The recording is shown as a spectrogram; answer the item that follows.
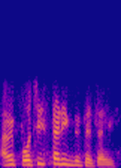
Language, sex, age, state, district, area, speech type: Bengali, male, 18-30, West Bengal, Jalpaiguri, rural, conversation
